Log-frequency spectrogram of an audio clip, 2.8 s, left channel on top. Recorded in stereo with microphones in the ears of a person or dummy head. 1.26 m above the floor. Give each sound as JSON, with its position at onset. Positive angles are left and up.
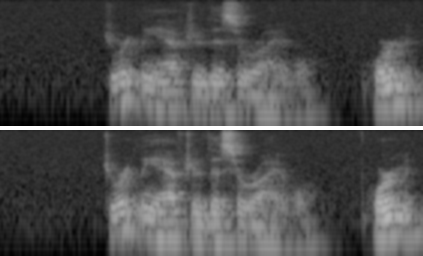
{"t": 0.7, "sound": "a man speaking", "side_deg": -45, "distance_m": 0.8}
